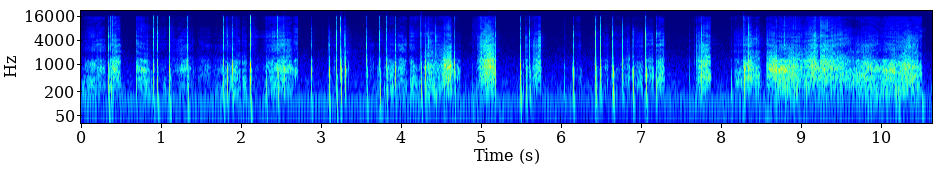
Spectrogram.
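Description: Fingernails tap and scratch the back of a hand-held smartphone in a plastic case. Quick, dry clicks come in irregular bursts, mixed with short rasping scratches, and a longer scratch closes the clip. Each click stops at once with no ring, and the sound is thin and mid-pitched with little low end.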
